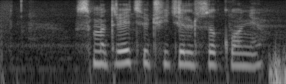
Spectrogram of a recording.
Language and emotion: Russian, neutral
